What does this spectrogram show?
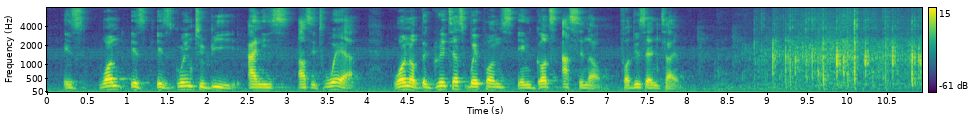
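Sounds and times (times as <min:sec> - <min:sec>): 
speech: 0:00.2 - 0:08.0
weak audience clapping: 0:08.6 - 0:10.9.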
